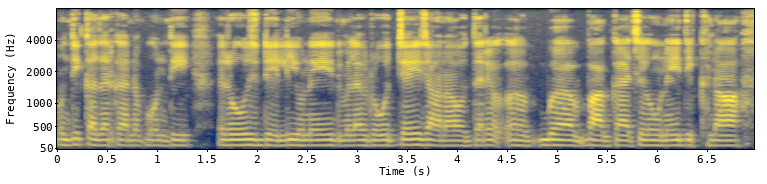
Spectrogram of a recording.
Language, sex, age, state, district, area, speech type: Dogri, male, 18-30, Jammu and Kashmir, Samba, rural, spontaneous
